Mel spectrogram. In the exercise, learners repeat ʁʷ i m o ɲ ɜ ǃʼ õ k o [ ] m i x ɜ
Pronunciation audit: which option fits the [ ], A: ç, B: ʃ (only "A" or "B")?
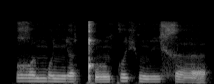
A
